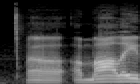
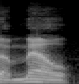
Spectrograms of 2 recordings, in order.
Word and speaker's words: Amale: Amale the French Hope. I said Amale the French Hope. Just to piss people off. But Amel, that's how you really say her name.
